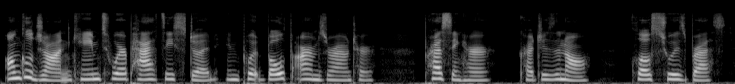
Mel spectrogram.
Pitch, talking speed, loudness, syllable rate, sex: 220 Hz, 165 wpm, -20 LUFS, 4.8 syllables/s, female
